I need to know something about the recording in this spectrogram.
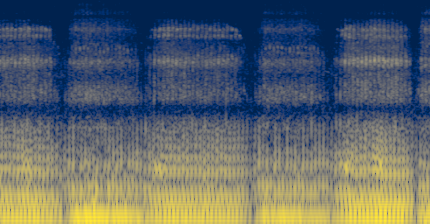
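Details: A pet cat purrs steadily, a dense low vibrating rumble that breaks into breath phases roughly every second, with soft breathy noise at each switch.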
